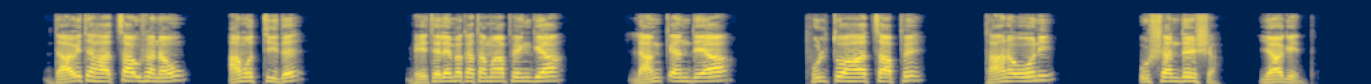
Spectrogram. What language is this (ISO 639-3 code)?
dwr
